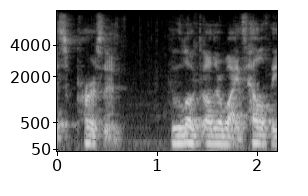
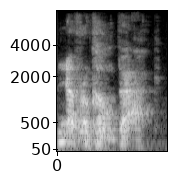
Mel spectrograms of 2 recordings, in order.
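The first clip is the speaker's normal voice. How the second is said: loud, crazy, dark, evil-sounding voice. Retelling what a little girl said while walking past: imitating a super crazy dark evil voice. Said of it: "in this, like, super crazy, dark, evil voice".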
